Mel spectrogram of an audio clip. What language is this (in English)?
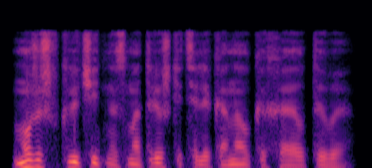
Russian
